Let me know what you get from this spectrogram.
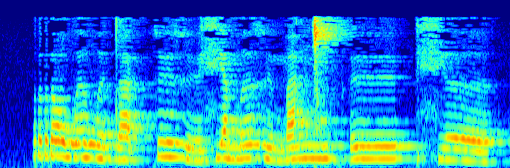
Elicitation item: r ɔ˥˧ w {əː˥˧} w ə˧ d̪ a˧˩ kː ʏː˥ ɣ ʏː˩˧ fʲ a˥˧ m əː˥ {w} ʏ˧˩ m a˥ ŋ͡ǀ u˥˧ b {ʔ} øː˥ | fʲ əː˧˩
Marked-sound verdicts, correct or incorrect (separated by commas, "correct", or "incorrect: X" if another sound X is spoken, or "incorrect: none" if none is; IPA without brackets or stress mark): incorrect: ə˥˧, incorrect: ɣ, correct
